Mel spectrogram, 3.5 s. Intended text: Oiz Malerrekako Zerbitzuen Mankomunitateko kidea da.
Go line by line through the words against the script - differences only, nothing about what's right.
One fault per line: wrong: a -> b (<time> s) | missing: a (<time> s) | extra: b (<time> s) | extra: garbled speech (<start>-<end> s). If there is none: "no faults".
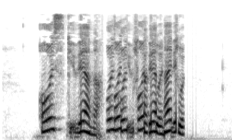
missing: Malerrekako Zerbitzuen Mankomunitateko (0.8 s)
extra: garbled speech (1.6-2.8 s)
